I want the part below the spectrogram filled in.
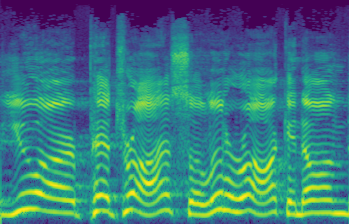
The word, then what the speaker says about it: Petros: The word Peter is the translation of a Greek word that is pronounced Petros. You hear the word Peter in it. And the word Petros means little rock, little pebble, little stone.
